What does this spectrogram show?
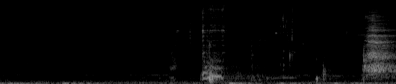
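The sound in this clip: Quiet sips and swallows of water from a Tupperware bottle, faint mouth noises with a few louder gulps rising briefly above a soft background.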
